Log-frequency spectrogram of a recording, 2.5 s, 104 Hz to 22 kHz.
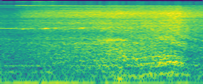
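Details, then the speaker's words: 550 hexacopter on a Naza V2 with GPS lock: the motors whine unevenly over rushing air with pitch wandering. There is little throttle response even at full throttle, and it won't climb or run smoothly. The owner suspects the gyros work but is unsure of the cause. "i just don't get much throttle response out of it it just doesn't want to go up it doesn't want to do anything smoothly"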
